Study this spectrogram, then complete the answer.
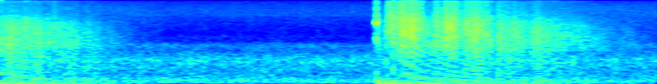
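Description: A torpedo hit in a Star Trek starship combat game bursts as a sudden loud explosion over a steady low engine-like hum, followed by a crackling rumble.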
